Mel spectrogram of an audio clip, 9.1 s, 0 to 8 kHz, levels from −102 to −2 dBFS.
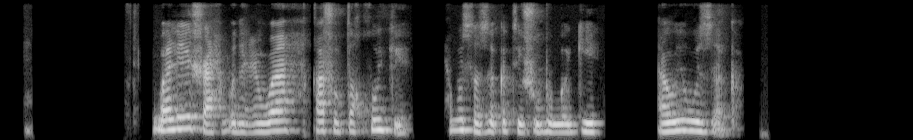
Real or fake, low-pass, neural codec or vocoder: fake; 7.2 kHz; codec, 16 kHz, 6 kbps, DAC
